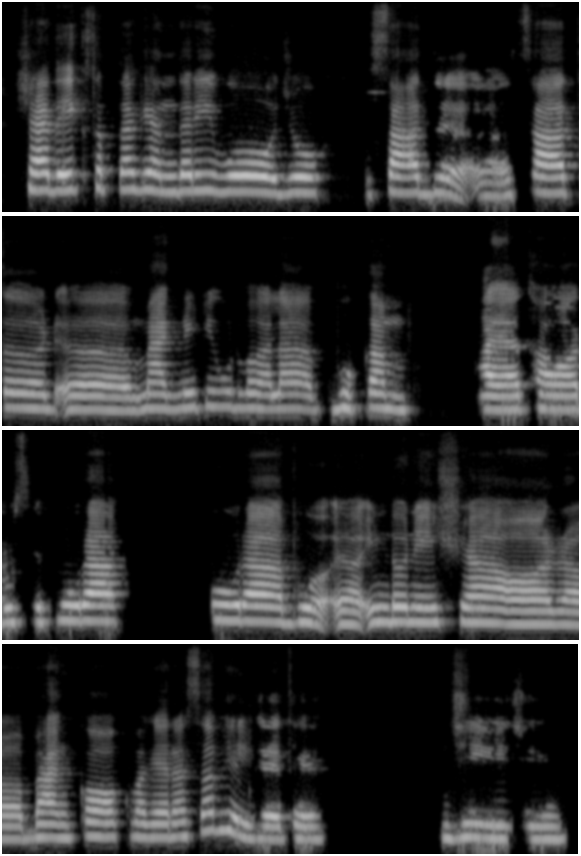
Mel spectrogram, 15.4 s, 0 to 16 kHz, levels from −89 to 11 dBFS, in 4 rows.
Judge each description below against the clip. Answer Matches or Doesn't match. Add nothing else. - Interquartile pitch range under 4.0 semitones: Matches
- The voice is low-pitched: Doesn't match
